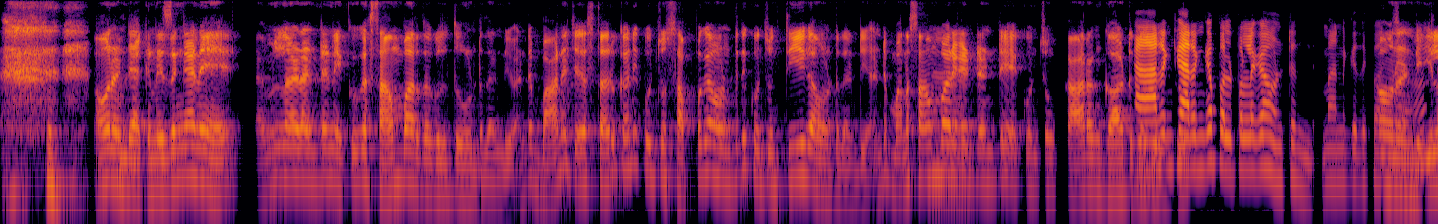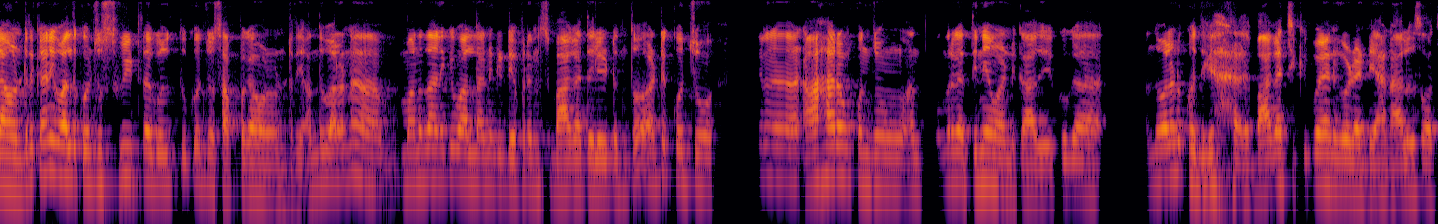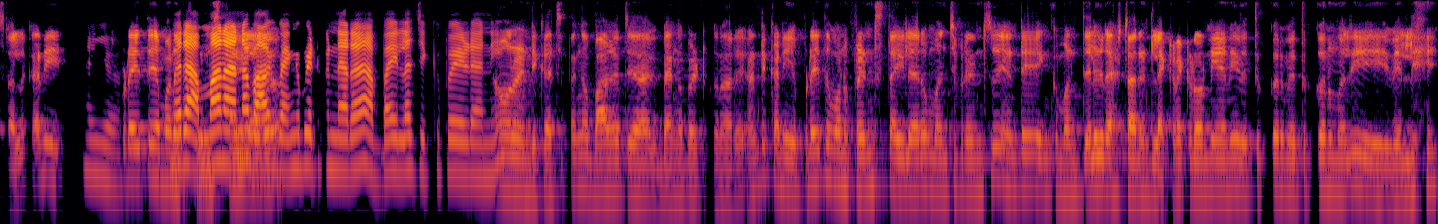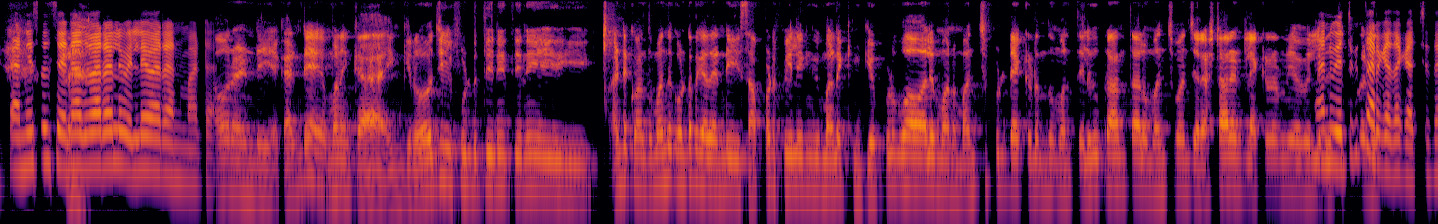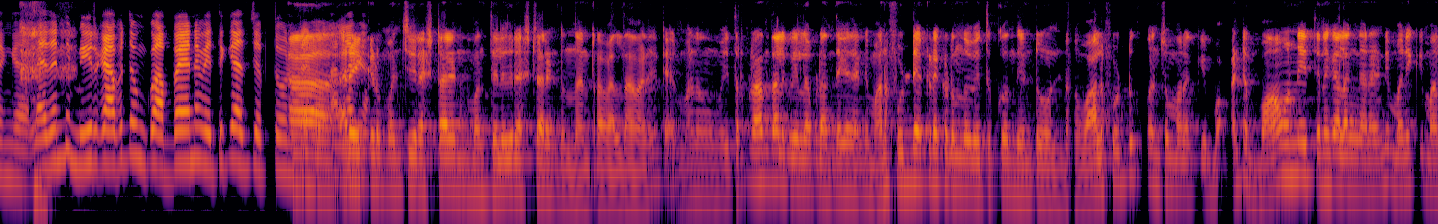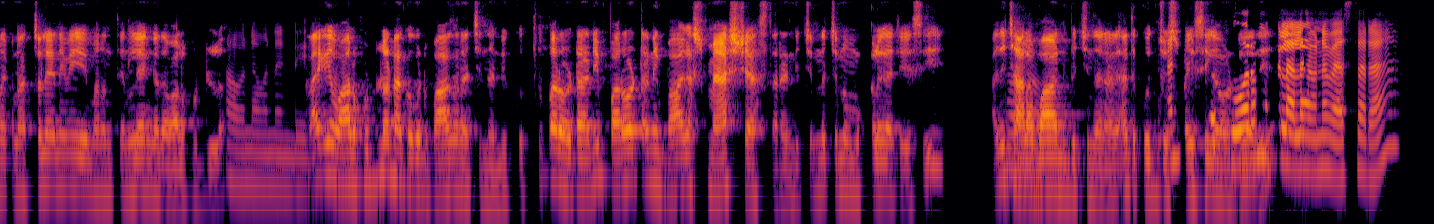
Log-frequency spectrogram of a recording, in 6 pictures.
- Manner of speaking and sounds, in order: chuckle; in English: "స్వీట్"; in English: "డిఫరెన్స్"; in English: "ఫ్రెండ్స్"; in English: "ఫ్రెండ్స్"; in English: "ఫుడ్"; lip smack; tapping; chuckle; in English: "రెస్టారెంట్"; in English: "రెస్టారెంట్"; other background noise; in English: "స్మాష్"; in English: "స్పైసీగా"
- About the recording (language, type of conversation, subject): Telugu, podcast, వేరొక నగరానికి వెళ్లి అక్కడ స్థిరపడినప్పుడు మీకు ఎలా అనిపించింది?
